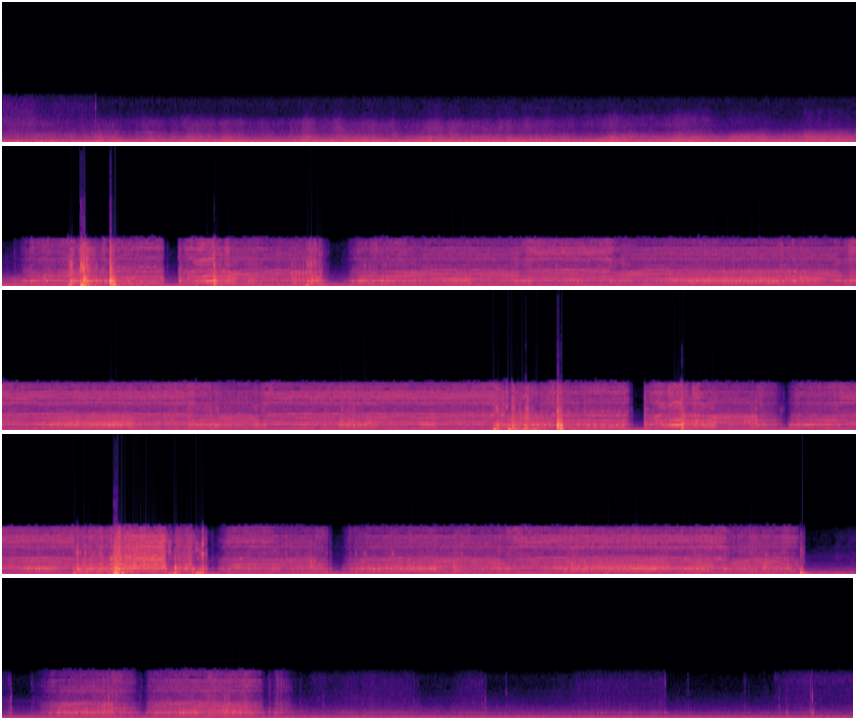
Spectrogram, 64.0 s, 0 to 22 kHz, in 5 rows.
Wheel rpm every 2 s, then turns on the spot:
10, 0, 0, 0, 0, 0, 50, 140, 150, 140, 160, 160, 160, 160, 160, 160, 160, 160, 120, 150, 100, 110, 150, 160, 160, 30, 100, 70, 10, 10, 10, 10.
0-2 14-16 50-52 56-60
